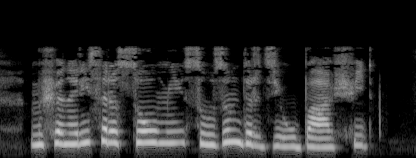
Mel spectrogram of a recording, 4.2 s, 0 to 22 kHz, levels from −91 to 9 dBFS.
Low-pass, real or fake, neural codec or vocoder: 7.2 kHz; real; none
